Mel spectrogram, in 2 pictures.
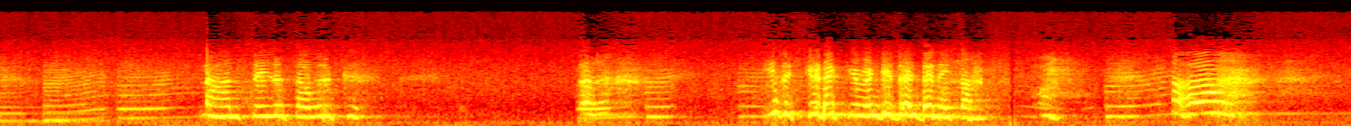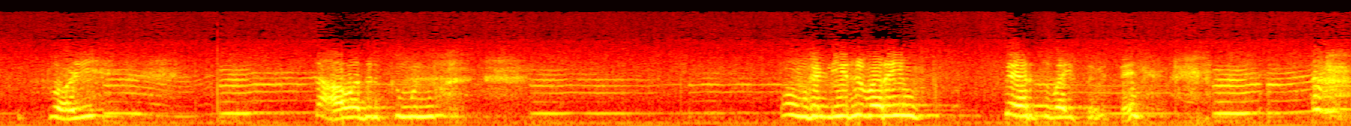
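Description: A young woman cries and wails in distress.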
